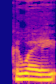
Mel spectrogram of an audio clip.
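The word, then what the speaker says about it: かわいい: Kawaii is pronounced kawaii.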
